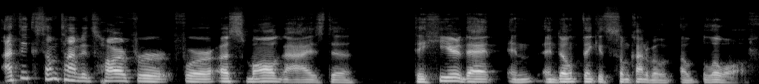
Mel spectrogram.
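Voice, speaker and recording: A man in his fifties in casual panel chat, thinking aloud in a halting way and repeating words. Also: mid-range voice, expressive. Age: 50s. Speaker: panelist on a small business show.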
